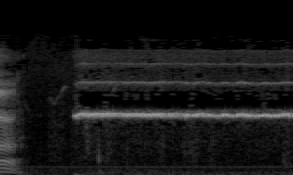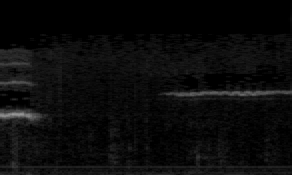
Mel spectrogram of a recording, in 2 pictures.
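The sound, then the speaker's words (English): Tonto whistles a bird call in a Lone Ranger story: one loud, steady, sustained note lasting a couple of seconds, then after a pause a fainter, higher whistled note answers. “Give a bird call, Tonto.”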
